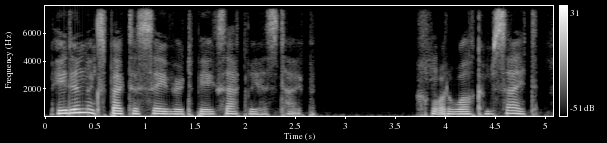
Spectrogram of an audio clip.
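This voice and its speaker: A woman's voice: fairly low pitch, normal speed, warm tone, no echo. Woman reading fiction, dry close sound. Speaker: fan fiction reader. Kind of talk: expressive scripted story narration.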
